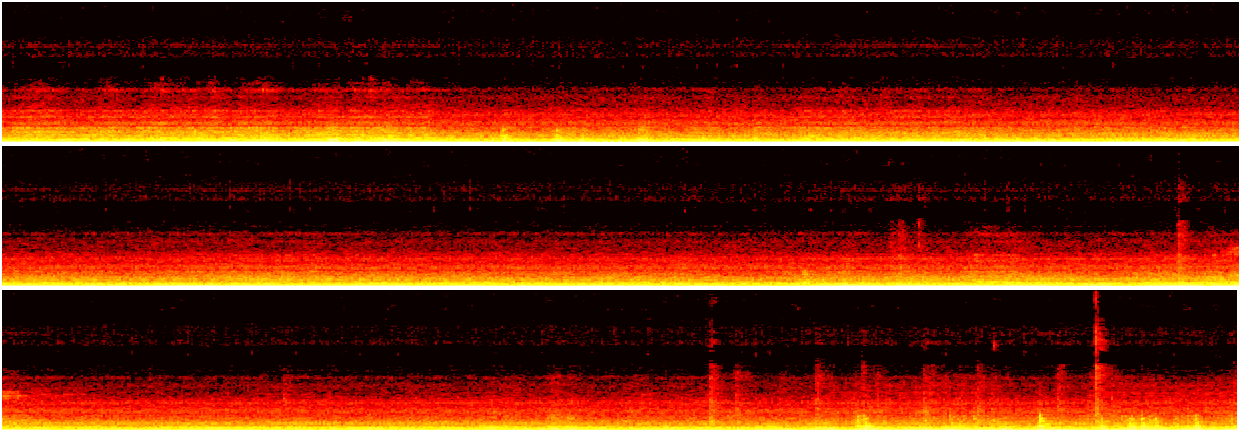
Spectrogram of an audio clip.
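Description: Inside a moving S-Bahn commuter train: steady running rumble of the wheels on the track, with a low electric hum that fades out about twelve seconds in, and the rumble growing louder near the end.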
